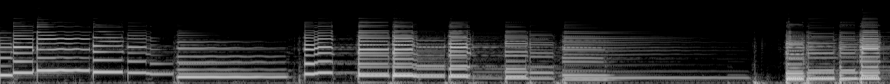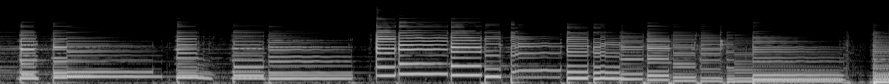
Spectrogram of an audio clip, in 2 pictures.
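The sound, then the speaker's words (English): Clean electric guitar played on the neck pickup through a Deluxe Reverb amp with reverb, a rich, fat tone carrying a lively melody of single notes in a western-swing style, with brief gaps between phrases and no talking. “That's really a rich, fat sound that I like for that neck pickup.”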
